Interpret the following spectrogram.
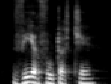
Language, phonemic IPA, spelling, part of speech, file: Dutch, /ˈvirvutərcə/, viervoetertje, noun, Nl-viervoetertje.ogg
- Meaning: diminutive of viervoeter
